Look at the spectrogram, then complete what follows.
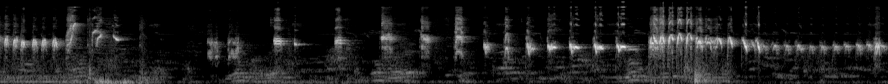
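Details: Greater green leafbird singing energetically to provoke a rival into display and fighting: a fast stream of clear, high whistled notes, a trilled burst, then a steady run of short repeated chirps, with a brief low rumble.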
